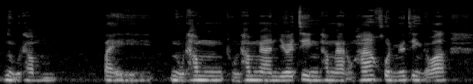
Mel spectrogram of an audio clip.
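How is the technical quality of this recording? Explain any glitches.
Listening closely to this speech recording, nothing stood out as a technical problem.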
